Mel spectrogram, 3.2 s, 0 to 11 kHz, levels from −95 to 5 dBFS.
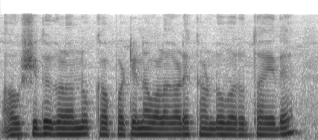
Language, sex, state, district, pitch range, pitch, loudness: Kannada, male, Karnataka, Bidar, 135-145 Hz, 140 Hz, -14 LUFS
